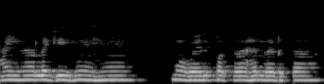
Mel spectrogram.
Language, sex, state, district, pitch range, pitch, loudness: Hindi, female, Chhattisgarh, Balrampur, 195-205 Hz, 200 Hz, -23 LUFS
